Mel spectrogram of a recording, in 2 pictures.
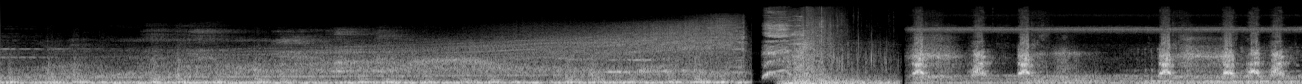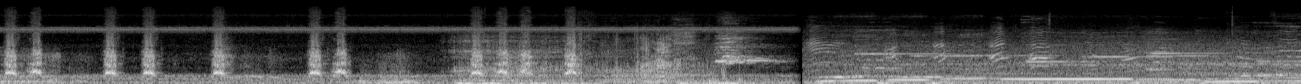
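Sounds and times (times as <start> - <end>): low rumble: 0.0 - 7.5
dog barking: 9.1 - 10.6, 11.5 - 15.5, 16.1 - 16.6, 17.6 - 19.0.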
